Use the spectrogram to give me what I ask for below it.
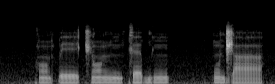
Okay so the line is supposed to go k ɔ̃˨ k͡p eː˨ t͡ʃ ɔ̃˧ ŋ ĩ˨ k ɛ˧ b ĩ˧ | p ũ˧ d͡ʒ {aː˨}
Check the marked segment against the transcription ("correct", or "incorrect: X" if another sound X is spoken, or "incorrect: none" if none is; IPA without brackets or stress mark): correct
